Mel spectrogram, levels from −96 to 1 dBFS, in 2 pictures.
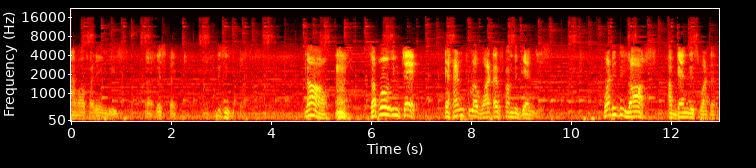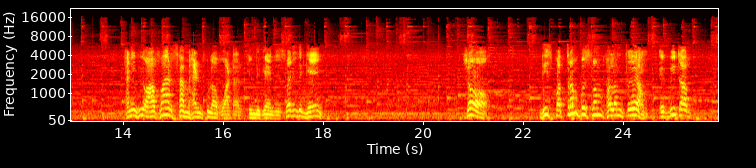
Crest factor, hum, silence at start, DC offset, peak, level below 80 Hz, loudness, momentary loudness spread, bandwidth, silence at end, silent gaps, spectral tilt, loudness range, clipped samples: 22 dB; none; 0 s; under 0.1%; -4 dBFS; -60 dBFS; -22 LUFS; 20 LU; 16.5 kHz; 0 s; none; -4.5 dB/octave; 7 LU; under 0.1%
